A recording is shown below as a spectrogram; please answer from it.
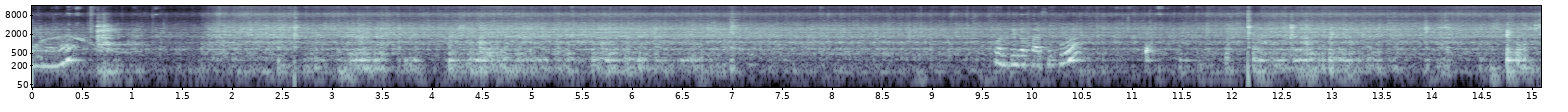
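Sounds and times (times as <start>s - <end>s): steel ladle scraping pot: 0.0s - 1.3s, 11.9s - 15.0s
onions sizzling in hot oil: 0.0s - 15.0s.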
